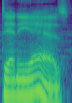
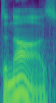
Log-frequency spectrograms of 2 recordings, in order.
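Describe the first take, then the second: First: The word is said as deniers. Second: The word is said as dinars. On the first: The speaker calls it wrong. "not deniers" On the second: The speaker calls it right. "it's obviously it's obviously dinars"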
